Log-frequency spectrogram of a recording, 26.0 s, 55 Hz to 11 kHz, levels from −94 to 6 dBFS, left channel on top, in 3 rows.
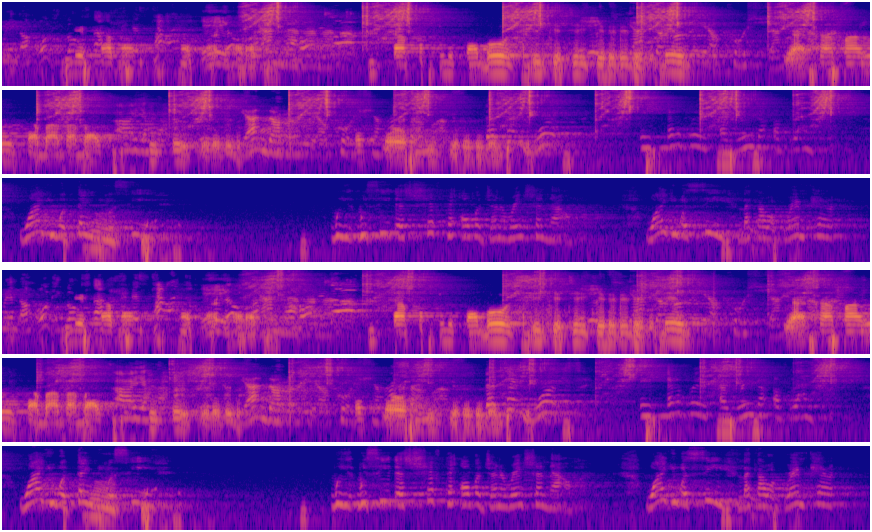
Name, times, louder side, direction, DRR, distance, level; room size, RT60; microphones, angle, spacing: voice 1, 0.0-1.0 1.3-3.6 5.9-6.0 8.3-8.7 9.8-11.1 12.5-12.9 13.2-14.6 15.1-19.0 20.7-23.2 23.6-25.7, right 4 dB, 55° right, 6 dB, 1.5 m, -48 dB
voice 2, 0.7-1.3 1.8-2.5 3.9-4.1 4.4-6.9 7.8-9.7 10.4-11.1 12.5-13.6 15.8-16.0 18.3-18.5, right 3 dB, 25° right, 10 dB, 0.5 m, -37 dB
voice 3, 2.0-4.0 5.7-8.7 10.6-13.1, left 1 dB, 10° left, 4 dB, 1.7 m, -48 dB
sound 1, 2.4-2.8 3.6-4.1 5.0-5.5 6.4-6.8 7.7-8.2 9.0-9.5 10.4-10.8 11.6-12.0 12.6-13.0 13.6-14.0 14.6-15.1 15.7-16.1 16.6-17.0, left 10 dB, 80° left, 1.5 m, -37 dB
26.5 x 20.0 x 7.1 m, 2.1 s
head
